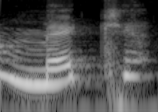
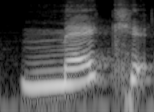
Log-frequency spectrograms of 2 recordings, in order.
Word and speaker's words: mec: Ensuite, pour un homme ou un garçon, on peut dire un mec, un mec. Donc ici, c'est un E ouvert comme dans mère. Un mec ou un gars, un gars.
